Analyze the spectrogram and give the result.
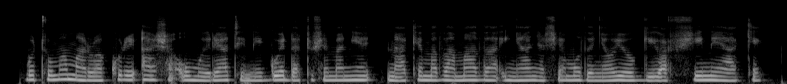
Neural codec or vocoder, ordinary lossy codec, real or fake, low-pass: none; none; real; 9.9 kHz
